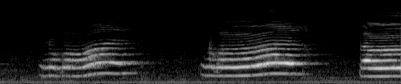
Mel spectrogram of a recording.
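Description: A domestic cat meowing three times, each meow long and drawn out and about a second apart, with the pitch rising and then falling.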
